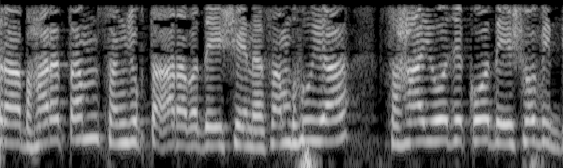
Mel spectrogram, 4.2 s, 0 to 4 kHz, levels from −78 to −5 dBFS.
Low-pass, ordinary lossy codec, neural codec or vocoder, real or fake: 3.6 kHz; none; none; real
